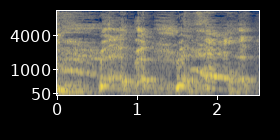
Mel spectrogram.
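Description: A speaker imitates a thin young girl's hard, repeated coughing, a series of rough, forceful bursts delivered close and loud with short gaps between them.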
